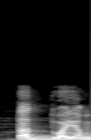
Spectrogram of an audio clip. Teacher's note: Ekam tvekam tat tvekam tat because of sandhi. Tat the th in the end changes to d.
